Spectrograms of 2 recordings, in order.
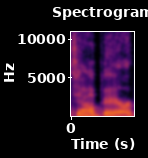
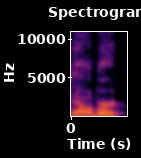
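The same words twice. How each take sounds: First: The name is given a French-style pronunciation. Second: The name is given an English-style pronunciation. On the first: The speaker calls it right. "I like the French pronunciation better" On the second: The speaker calls it wrong. "some people call it Daubert, but I, it just doesn't fly with me"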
